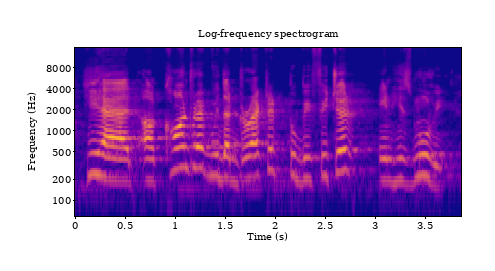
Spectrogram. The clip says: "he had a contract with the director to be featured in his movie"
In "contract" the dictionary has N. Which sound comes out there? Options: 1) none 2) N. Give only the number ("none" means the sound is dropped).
2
